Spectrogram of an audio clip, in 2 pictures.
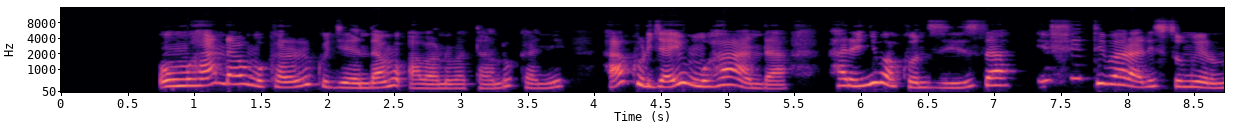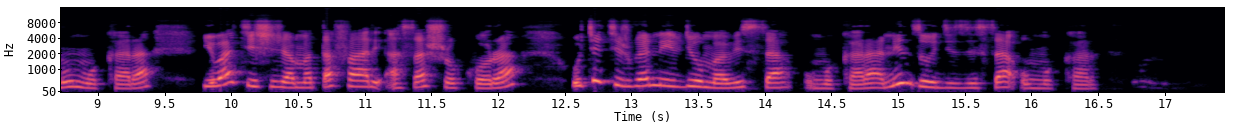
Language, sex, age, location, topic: Kinyarwanda, female, 25-35, Kigali, government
